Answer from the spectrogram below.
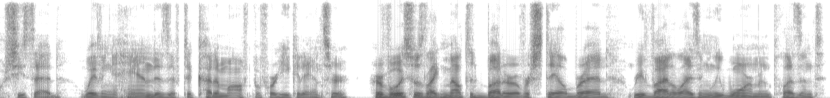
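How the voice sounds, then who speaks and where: A man, the author, reading his own novel aloud in a steady, measured way. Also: fairly low pitch, vocal fry, no room sound, clean studio sound. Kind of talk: audiobook narration.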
